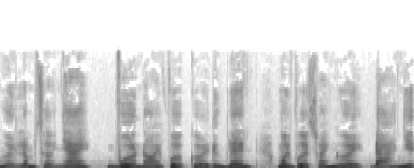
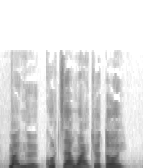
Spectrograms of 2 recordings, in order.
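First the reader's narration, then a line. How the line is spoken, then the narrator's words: Angry. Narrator (Vietnamese): Trang Hạo Nhiên tức giận nói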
